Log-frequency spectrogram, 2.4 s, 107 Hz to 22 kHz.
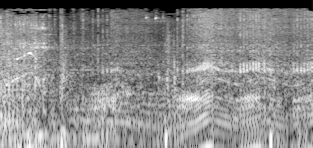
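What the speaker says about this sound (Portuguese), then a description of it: "acho que vem o cara da motosserra agora." The chainsaw enemy in the Resident Evil 4 Remake video game, its saw engine rumbling and revving up and down amid dense game noise, loud and continuous, with occasional thuds and no speech.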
